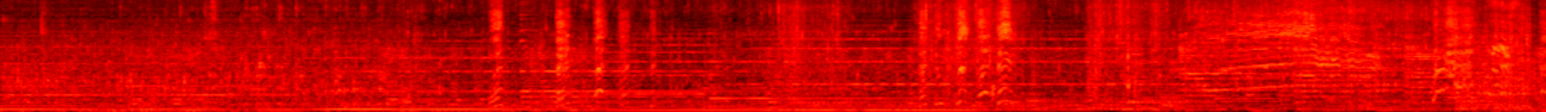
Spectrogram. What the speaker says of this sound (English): Just a drain effect when the water like twirls around down like that into the.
